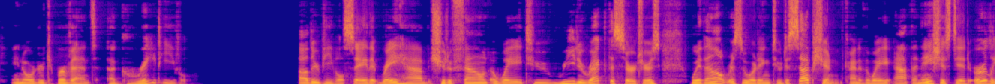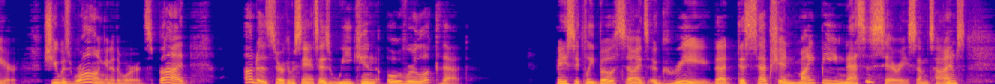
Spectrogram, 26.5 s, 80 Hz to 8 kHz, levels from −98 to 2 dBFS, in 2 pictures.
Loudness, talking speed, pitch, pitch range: -21 LUFS, 125 wpm, 140 Hz, 115-175 Hz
